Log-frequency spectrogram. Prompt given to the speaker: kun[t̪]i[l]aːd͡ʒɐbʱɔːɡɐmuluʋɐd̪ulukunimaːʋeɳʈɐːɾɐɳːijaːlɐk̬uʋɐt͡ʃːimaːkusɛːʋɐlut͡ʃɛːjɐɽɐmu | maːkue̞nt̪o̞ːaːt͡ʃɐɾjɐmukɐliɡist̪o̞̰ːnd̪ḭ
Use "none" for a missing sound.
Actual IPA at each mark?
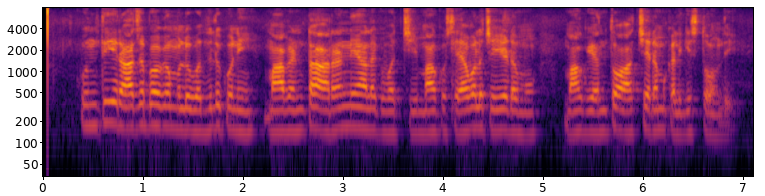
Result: t̪, ɾ

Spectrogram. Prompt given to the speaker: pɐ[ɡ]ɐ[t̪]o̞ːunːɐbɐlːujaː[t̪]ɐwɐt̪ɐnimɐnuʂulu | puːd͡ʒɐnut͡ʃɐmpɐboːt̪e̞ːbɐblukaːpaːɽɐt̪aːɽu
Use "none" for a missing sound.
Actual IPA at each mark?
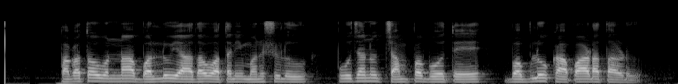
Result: ɡ, t̪, d̪

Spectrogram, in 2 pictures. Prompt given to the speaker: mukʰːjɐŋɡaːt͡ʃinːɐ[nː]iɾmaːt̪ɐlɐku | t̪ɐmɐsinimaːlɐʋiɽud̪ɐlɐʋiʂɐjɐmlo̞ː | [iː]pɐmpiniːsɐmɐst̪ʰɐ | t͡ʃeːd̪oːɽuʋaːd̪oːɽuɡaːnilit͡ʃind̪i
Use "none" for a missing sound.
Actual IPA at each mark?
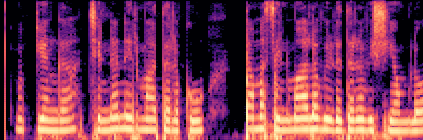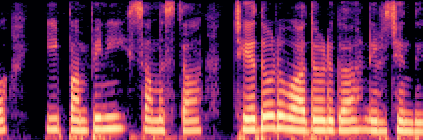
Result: n, iː

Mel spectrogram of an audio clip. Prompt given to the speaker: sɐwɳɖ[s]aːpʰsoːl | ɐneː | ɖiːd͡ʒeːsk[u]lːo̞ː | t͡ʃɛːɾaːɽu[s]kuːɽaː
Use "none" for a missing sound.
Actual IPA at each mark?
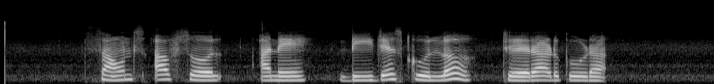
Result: s, uː, none

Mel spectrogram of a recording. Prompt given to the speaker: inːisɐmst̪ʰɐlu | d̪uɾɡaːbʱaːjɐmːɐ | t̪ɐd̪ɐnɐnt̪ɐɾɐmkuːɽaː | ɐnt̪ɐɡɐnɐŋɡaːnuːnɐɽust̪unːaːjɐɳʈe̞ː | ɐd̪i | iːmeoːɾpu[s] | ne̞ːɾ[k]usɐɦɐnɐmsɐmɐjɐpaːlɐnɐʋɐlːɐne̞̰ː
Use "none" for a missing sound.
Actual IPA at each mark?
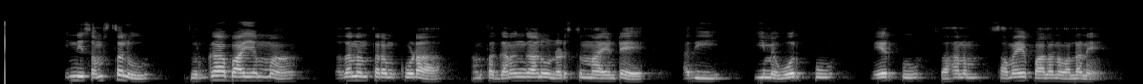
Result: none, p

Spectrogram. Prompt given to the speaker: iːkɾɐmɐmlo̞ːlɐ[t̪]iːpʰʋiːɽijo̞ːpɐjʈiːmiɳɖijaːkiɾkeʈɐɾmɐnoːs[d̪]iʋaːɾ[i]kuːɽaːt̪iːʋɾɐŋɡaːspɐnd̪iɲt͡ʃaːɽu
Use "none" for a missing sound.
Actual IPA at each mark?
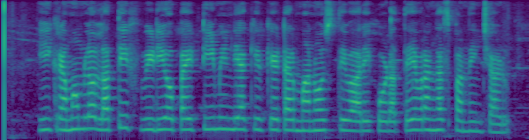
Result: t̪, t̪, i

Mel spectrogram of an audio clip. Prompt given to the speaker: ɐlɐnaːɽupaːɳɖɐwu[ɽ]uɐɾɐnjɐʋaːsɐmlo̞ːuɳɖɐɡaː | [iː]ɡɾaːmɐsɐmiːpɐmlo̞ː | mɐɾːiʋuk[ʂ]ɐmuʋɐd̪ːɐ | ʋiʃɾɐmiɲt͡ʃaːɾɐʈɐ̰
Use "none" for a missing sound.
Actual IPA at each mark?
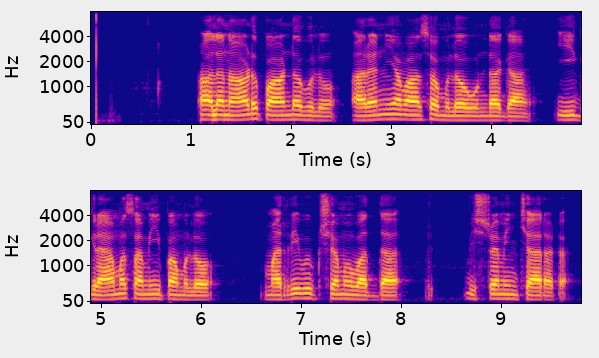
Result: l, iː, ʂ

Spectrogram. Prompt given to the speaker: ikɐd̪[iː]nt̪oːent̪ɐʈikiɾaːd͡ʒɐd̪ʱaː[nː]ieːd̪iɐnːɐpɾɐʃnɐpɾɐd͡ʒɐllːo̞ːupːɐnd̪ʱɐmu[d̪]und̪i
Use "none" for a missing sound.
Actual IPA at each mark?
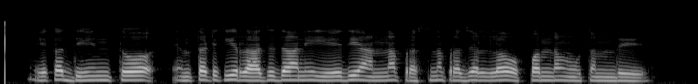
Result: iː, n, t̪

